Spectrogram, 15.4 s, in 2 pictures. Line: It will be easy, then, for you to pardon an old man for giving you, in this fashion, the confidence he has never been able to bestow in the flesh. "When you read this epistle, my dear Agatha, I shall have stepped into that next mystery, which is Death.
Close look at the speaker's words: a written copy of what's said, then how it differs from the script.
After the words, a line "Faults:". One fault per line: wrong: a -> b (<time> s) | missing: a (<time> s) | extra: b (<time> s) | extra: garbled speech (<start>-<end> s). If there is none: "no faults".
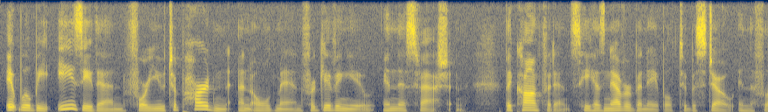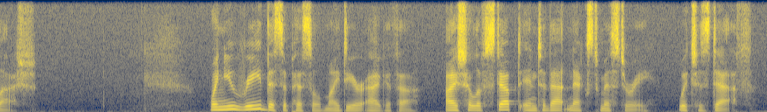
It will be easy, then, for you to pardon an old man for giving you, in this fashion, the confidence he has never been able to bestow in the flesh. "When you read this epistle, my dear Agatha, I shall have stepped into that next mystery, which is Death.
Faults:
no faults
